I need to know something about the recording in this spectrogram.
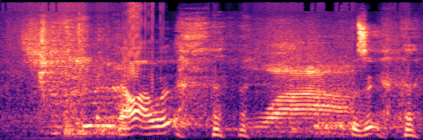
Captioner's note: audience laughing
